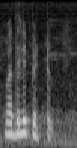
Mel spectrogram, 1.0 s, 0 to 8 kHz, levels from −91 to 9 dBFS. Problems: constant background noise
